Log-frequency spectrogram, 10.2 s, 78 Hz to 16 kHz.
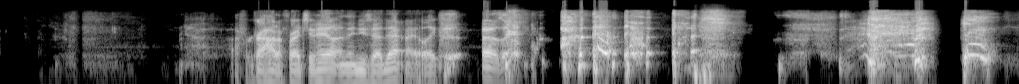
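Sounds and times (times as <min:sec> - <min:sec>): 
speech: 0:02.4 - 0:06.4
harsh coughing after smoking a joint: 0:04.4 - 0:10.1.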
